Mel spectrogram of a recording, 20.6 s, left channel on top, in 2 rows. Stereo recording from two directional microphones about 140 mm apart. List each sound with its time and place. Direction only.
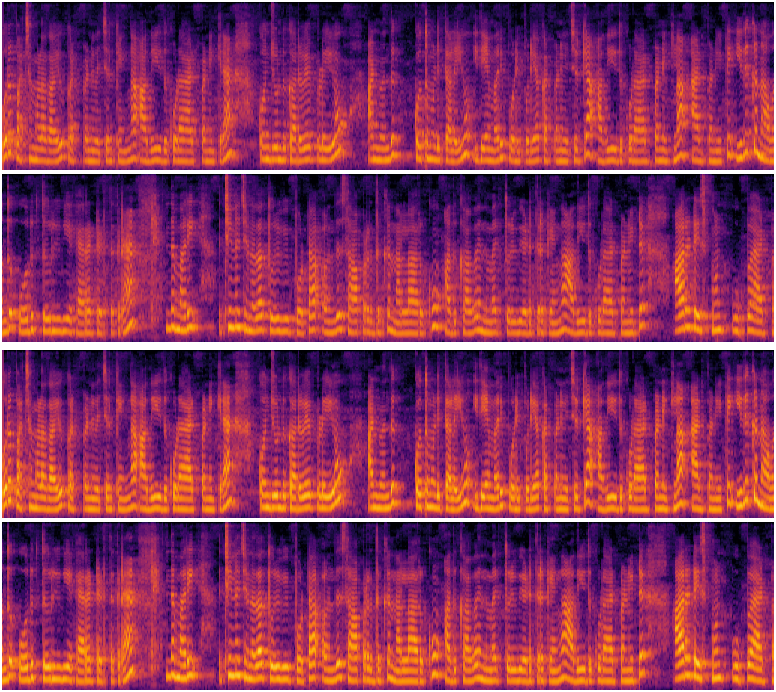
0.0 s a woman's voice: 25° right (ahead or behind)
